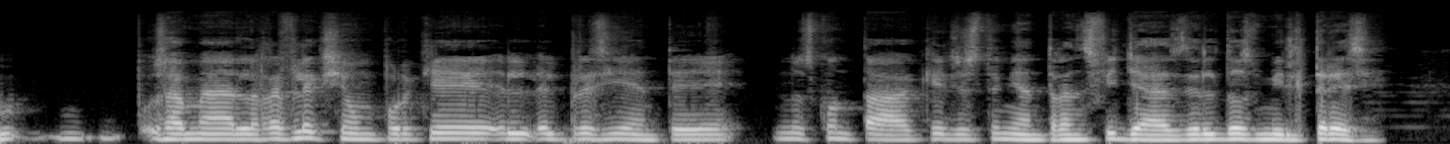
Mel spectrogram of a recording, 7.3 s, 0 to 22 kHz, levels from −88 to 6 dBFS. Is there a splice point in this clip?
no; 0 cuts

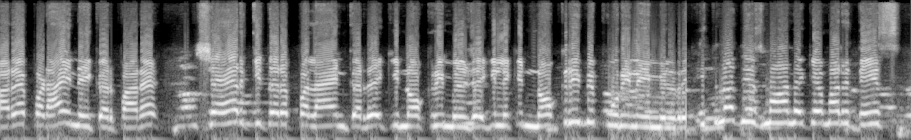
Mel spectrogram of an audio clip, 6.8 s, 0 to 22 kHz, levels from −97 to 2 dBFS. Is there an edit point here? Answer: yes; 1 cut; at 5.1 s

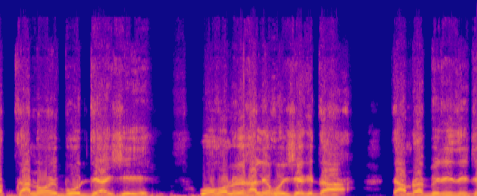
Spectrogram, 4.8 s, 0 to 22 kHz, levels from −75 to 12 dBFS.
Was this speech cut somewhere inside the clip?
no; 0 cuts

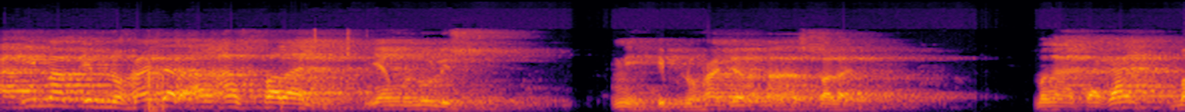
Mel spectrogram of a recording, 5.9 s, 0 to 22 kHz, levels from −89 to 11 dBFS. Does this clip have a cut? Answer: no; 0 cuts

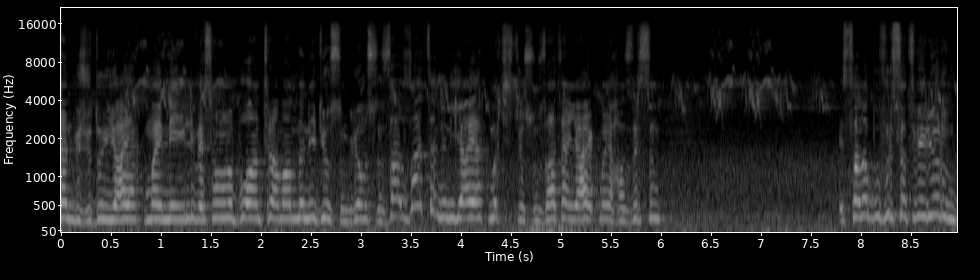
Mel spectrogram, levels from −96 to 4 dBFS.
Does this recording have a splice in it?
no; 0 cuts

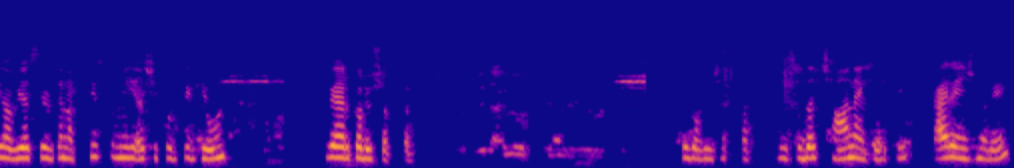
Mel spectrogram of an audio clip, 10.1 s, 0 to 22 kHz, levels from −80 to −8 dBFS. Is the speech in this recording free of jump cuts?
yes; 0 cuts

